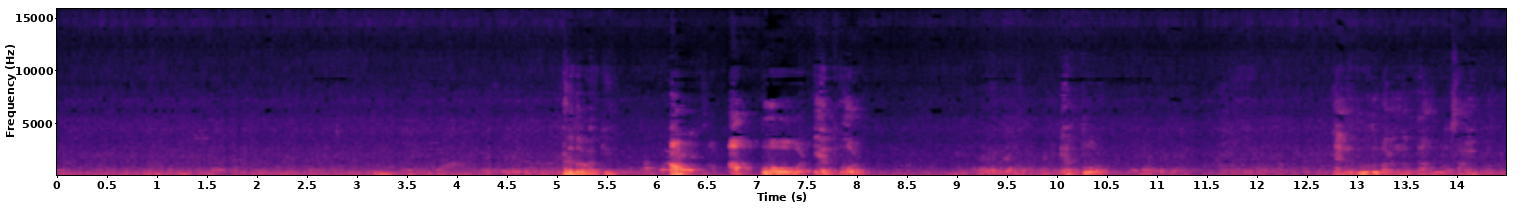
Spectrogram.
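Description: A man preaches with passion into a microphone, heard through loudspeakers in a room that echoes.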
